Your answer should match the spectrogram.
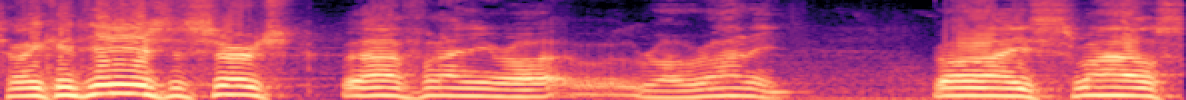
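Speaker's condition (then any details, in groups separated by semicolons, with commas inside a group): Deafness; self-reported; unsure of microphone volume, asks audience whether heard, finds sound way too loud; fluent spoken lecture, reads translations aloud, relies on audience feedback for volume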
